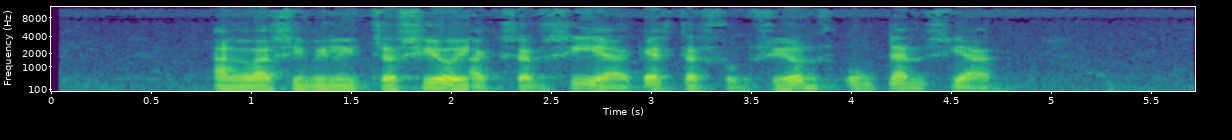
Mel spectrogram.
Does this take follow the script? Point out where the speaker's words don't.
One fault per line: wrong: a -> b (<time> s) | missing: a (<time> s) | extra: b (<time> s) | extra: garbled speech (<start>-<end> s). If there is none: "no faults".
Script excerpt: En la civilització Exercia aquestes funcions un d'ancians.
no faults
